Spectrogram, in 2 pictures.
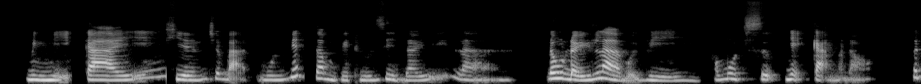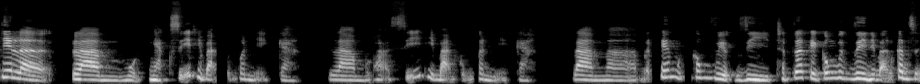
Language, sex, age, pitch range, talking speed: Vietnamese, female, 20-39, 205-260 Hz, 220 wpm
